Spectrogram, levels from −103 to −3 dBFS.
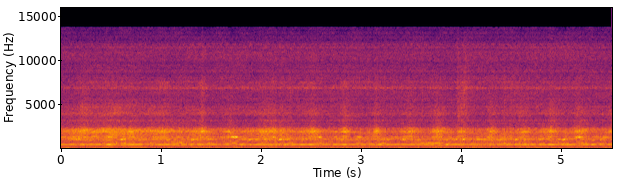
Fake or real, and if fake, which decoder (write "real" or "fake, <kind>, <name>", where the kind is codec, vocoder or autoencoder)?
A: fake, autoencoder, DAC-VAE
